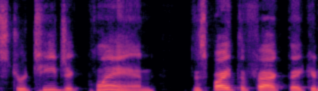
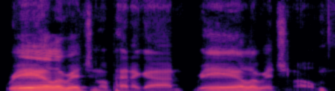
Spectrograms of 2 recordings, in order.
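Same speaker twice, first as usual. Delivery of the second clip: mock bad accent, dropping low and soft; Kevin Costner; 4 semitones lower, 3 dB quieter than usual. Host repeating Costner's jibe at the Pentagon, mock accent. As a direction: imitate a film line in a Mayor Quimby accent. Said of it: "His accent almost destroys that film".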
